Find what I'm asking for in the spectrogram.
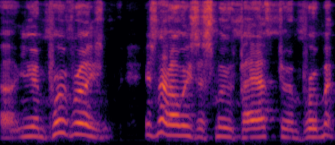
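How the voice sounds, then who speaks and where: A high-pitched man with an American accent talks at a very fast pace on a very clean recording with a silent background. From Texas. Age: 70s. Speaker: retired football coach. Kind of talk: live stream postgame chat.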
